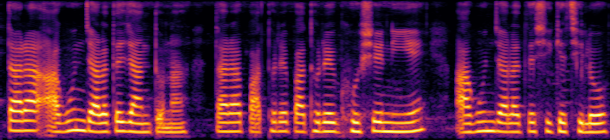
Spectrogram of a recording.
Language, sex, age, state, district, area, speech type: Bengali, female, 18-30, West Bengal, Paschim Medinipur, rural, spontaneous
